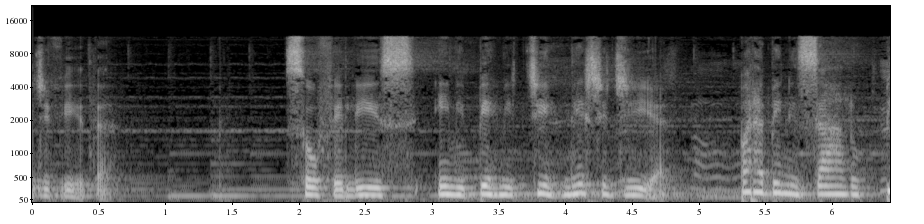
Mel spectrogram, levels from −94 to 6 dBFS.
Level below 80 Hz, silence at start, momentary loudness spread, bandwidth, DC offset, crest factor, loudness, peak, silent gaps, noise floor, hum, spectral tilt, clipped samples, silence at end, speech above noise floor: -44 dBFS; 0 s; 20 LU; 12 kHz; under 0.1%; 16 dB; -19 LUFS; -4 dBFS; none; -39 dBFS; none; -5 dB/octave; under 0.1%; 0 s; 21 dB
